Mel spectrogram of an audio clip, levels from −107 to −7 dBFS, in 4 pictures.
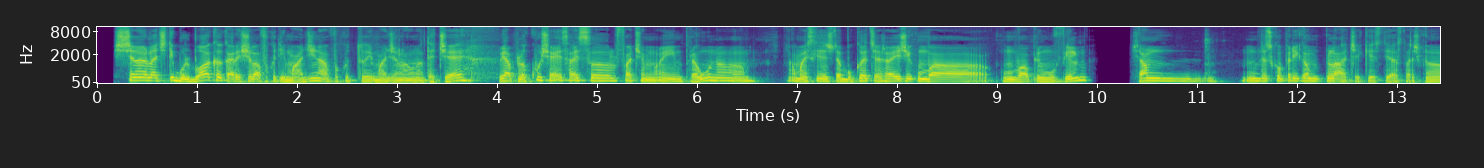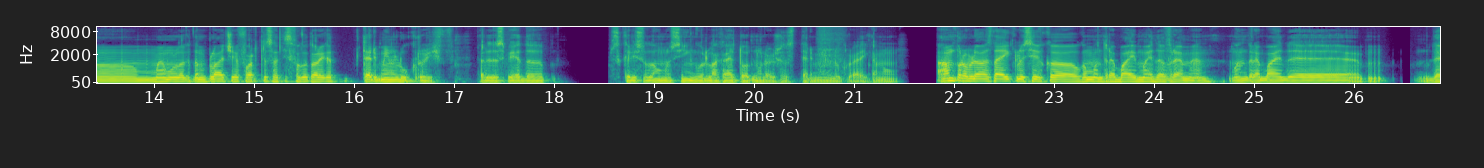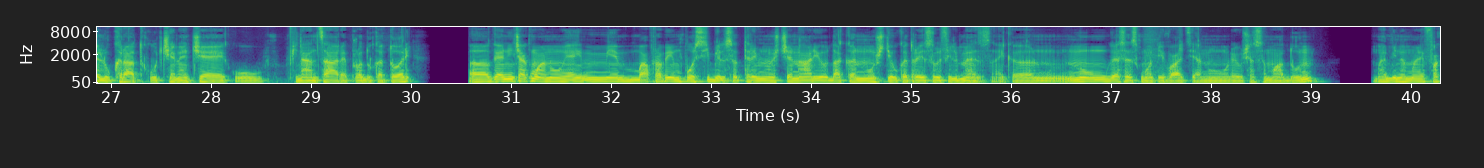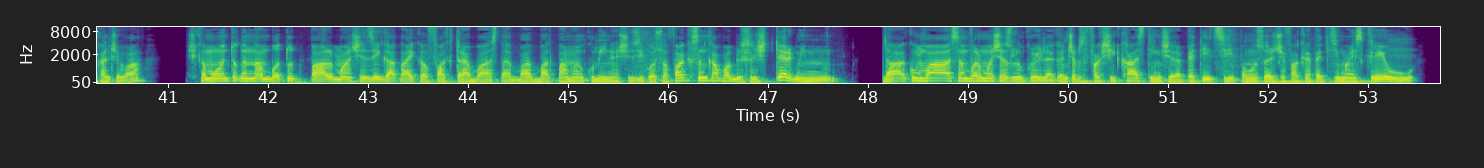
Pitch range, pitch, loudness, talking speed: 90-125 Hz, 105 Hz, -16 LUFS, 200 wpm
